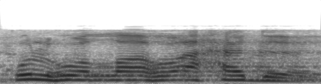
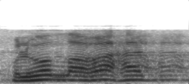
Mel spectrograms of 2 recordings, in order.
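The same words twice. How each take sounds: First: The final d is bounced with a short echo. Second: The final d stops silently without an echo. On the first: The speaker calls it right. "ദാൽ കേൾക്കണം" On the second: The speaker calls it wrong. "എന്ന് ഓതിയാൽ പോരാ"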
